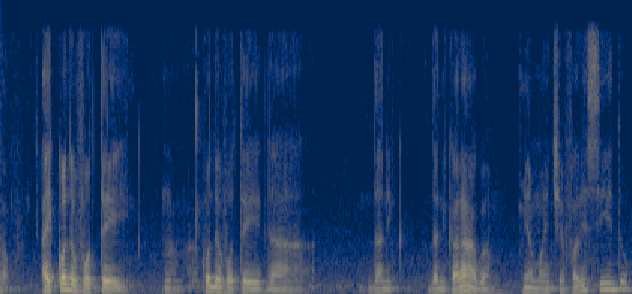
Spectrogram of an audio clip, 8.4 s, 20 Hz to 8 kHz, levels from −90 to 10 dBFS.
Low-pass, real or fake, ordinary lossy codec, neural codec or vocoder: 7.2 kHz; real; none; none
